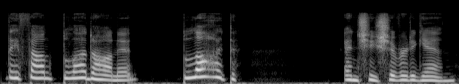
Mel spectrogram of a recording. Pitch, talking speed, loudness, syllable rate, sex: 240 Hz, 130 wpm, -17 LUFS, 4.2 syllables/s, female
